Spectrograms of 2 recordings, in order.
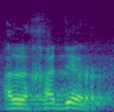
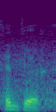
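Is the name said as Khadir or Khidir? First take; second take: Khadir; Khidir. First: The name is said with an 'a' vowel: Khadir. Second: The name is said with an 'i' vowel: Khidir. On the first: This is the proper original pronunciation. "dia sebut tanya betul macam ni" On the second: This is how Malay speakers say it. "cuma orang Melayu sebut Khidir"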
